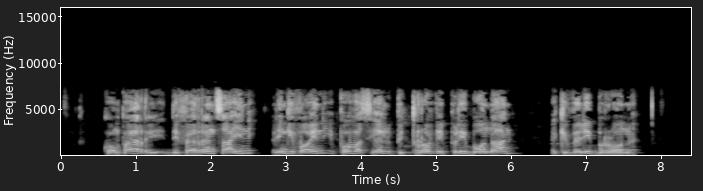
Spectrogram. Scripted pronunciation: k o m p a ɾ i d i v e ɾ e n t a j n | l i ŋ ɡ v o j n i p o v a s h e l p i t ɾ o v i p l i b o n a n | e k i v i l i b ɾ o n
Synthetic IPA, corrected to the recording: k o m p a ɾ i d i f e ɾ e n t͡s a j n | l i ŋ ɡ v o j n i p o v a s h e l p i t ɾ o v i p l i b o n a n | e k i v i l i b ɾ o n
